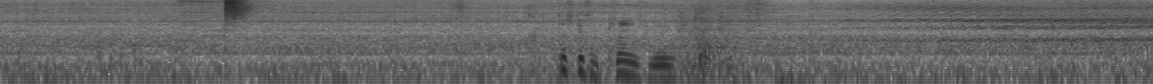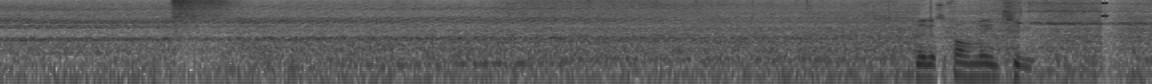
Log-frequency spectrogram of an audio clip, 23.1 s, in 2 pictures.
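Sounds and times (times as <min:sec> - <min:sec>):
train wheels rumbling on rail: 0:00.0 - 0:23.0
air hiss: 0:01.8 - 0:02.6, 0:13.2 - 0:14.0.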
